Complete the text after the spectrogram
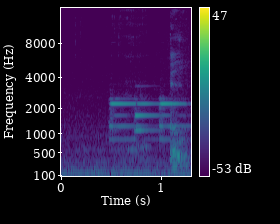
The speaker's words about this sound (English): Oh! And the bell tolls. The saga of the rich phone. Yeah. I have this cheap phone. I turn off every bit of sound, and yet it keeps coming.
